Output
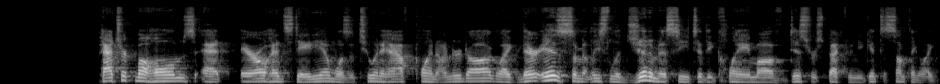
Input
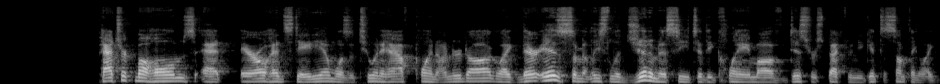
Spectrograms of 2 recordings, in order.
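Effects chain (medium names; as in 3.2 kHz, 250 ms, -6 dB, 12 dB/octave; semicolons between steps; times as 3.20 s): speakerphone echo 110 ms, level -26 dB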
